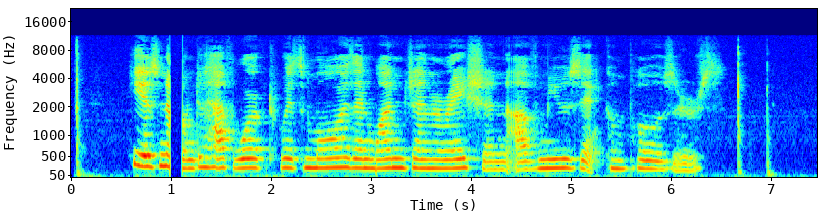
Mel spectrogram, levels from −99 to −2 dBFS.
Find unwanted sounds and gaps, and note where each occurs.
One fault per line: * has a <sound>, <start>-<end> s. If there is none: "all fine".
* has a dropout, 1.0-1.1 s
